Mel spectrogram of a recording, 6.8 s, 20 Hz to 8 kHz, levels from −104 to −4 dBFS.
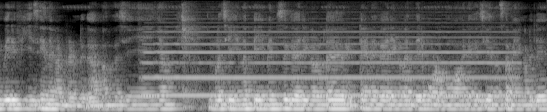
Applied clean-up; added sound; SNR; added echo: none; Wind instrument, woodwind instrument; 13 dB; reverberation time 0.6 s.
